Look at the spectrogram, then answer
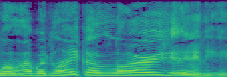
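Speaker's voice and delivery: very high, loud, put-on old-lady granny voice. Retelling a caller ordering a pizza in a little old lady voice. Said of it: "sounded like this old bitty lady".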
